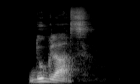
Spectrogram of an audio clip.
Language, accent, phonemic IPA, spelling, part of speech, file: French, France, /du.ɡlas/, Douglas, proper noun, LL-Q150 (fra)-Douglas.wav
- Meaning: Douglas (the capital city of the Isle of Man, United Kingdom)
